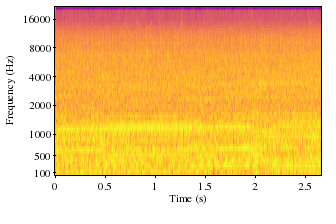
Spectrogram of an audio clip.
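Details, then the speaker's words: JF forage harvester chopper drum revved flat out after repairs: loud, harsh, steady high roar with ringing tones because the blades were set too close to the shear bar. "Oh, the noise of it. We have set the blade so close. Wow. That is unreal, the noise of that."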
